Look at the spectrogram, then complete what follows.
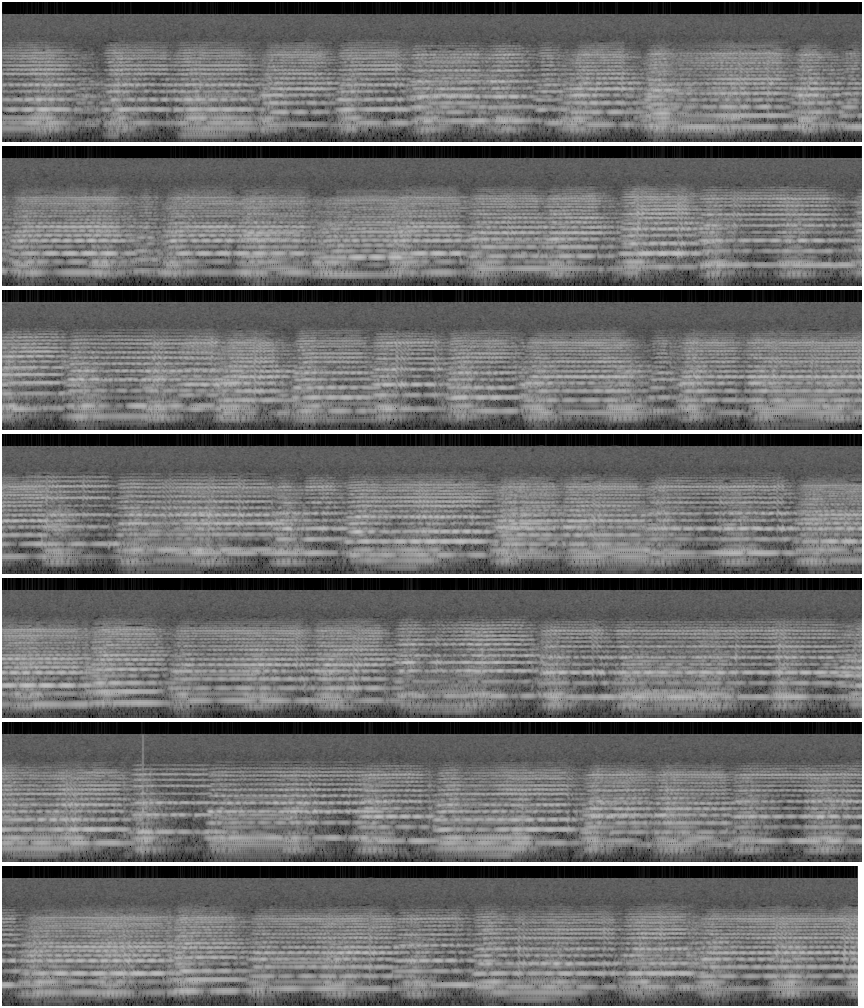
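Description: Accordion playing a traditional tune, a medley of melody over a steady bass accompaniment.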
